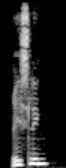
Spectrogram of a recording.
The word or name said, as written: riesling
